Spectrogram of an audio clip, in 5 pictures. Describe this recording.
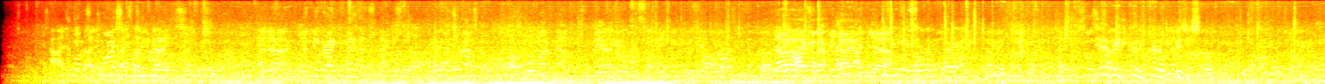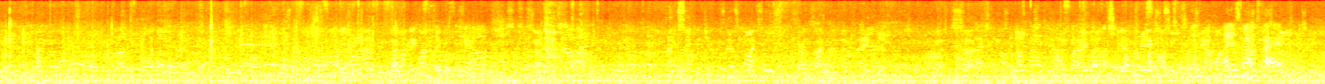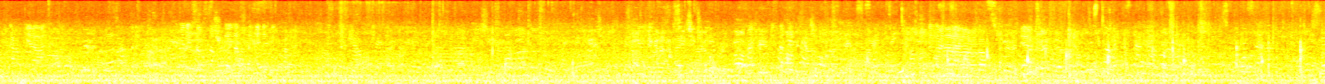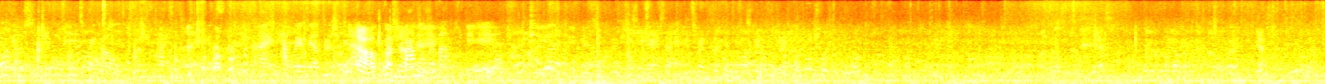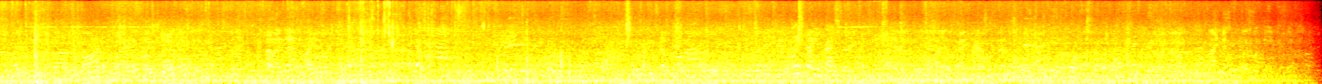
I recorded this standing sbout half way along Strutton Ground.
